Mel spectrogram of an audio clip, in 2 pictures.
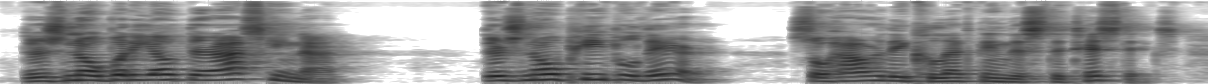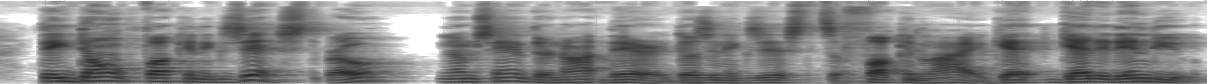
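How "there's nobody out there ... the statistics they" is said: high, loud and furious, slowing down on the second line; real outrage, shouting the point home; angry shout. Real, not acted. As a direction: yell it out, fed up with the lies. Angry rant about fake statistics.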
